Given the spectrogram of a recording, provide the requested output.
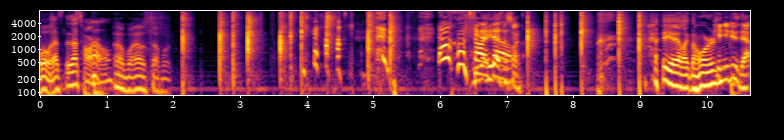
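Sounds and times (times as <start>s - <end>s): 
speech: 0.0s - 2.0s, 6.4s - 7.4s, 9.2s - 10.6s
hand clapping rhythm: 2.0s - 6.3s, 7.0s - 9.3s
laughter: 3.9s - 7.2s, 8.4s - 10.6s.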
